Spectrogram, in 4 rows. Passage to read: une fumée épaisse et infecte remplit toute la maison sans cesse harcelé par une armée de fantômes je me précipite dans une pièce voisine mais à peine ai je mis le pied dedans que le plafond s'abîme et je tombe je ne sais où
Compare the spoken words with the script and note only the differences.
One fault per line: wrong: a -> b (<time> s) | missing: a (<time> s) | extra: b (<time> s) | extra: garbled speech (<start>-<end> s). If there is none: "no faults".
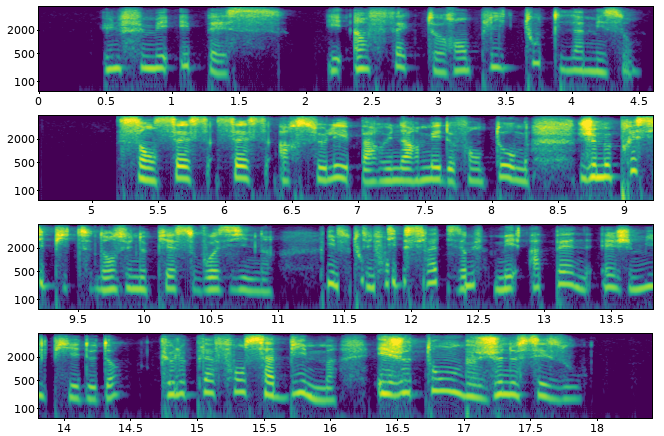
extra: cesse (5.9 s)
extra: garbled speech (11.3-12.5 s)
missing: le (13.8 s)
